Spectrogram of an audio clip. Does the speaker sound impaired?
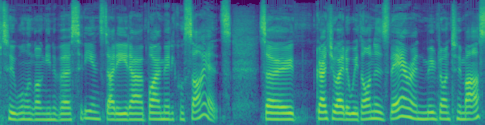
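Yes: bilateral cleft lip and palate; congenital bilateral, lip and palate did not fuse before birth, multiple hospital operations before school age; adult.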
